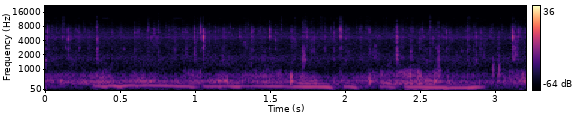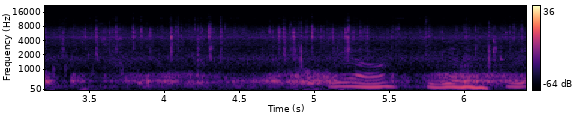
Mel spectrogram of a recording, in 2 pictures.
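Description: Muffled human voice heard through water, a person humming or calling in gliding, wordless phrases, over a scatter of sharp underwater clicks.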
